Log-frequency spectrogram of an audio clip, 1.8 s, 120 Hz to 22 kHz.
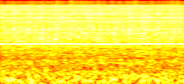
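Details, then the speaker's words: Jeep TJ at steady idle after cooling-system work (new thermostat, water pump, spark plugs, distributor cap, rotor), 70/30 coolant mix, no leaks; heater now working again. Smooth low rumble with a faint constant whir, no misses or knocks; normal idle. "all right she's now running we've got some good news very good news we got Heat again I'm loving life"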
